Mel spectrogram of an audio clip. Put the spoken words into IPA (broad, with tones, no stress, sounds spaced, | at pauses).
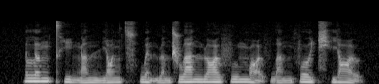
l ɤ˥ ŋ t̪ʰ ḭ˨˩ ŋ a˥˩ n n̪ j ɑ˧˥ ŋ t͡sʰ w ə̰˨˩ n ɻ a˦ n ʂ w a˥ n ɻ ɑ˥ ʊ̯ f u˥ m ɑ̰˨˩ ʊ̯ f w a˧˥ n f o˥˧ ʊ̯ t͡ɕʰ j ɑ˥˩ ʊ̯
